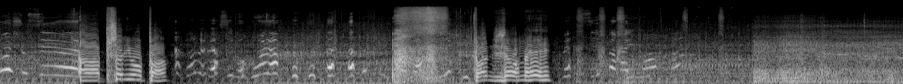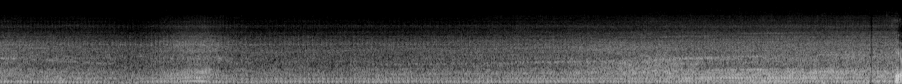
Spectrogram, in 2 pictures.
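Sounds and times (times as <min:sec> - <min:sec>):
motorcycle engine running: 0:05.5 - 0:18.0.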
